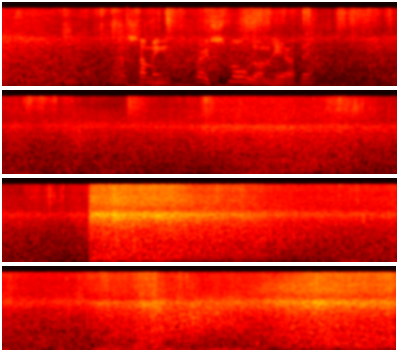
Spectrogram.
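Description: Waves wash and fizz over a pebble beach.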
